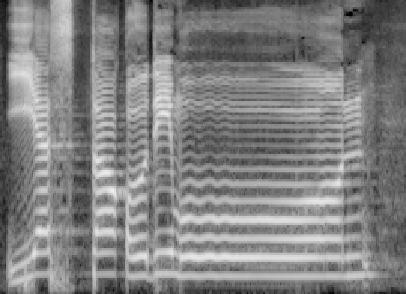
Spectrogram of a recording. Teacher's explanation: यस्तक़ ता क़ाफ ज़बर तक़, क़ाफ पर क़लक़ला किया। यस्तक़दिमून।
